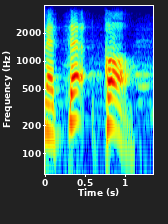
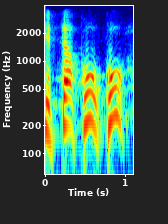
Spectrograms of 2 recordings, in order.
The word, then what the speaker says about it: اتقوا: دي للذين اتقوا مش اتقوكوا. القاف ما يعيش عليها ضمة عليها فتحة.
